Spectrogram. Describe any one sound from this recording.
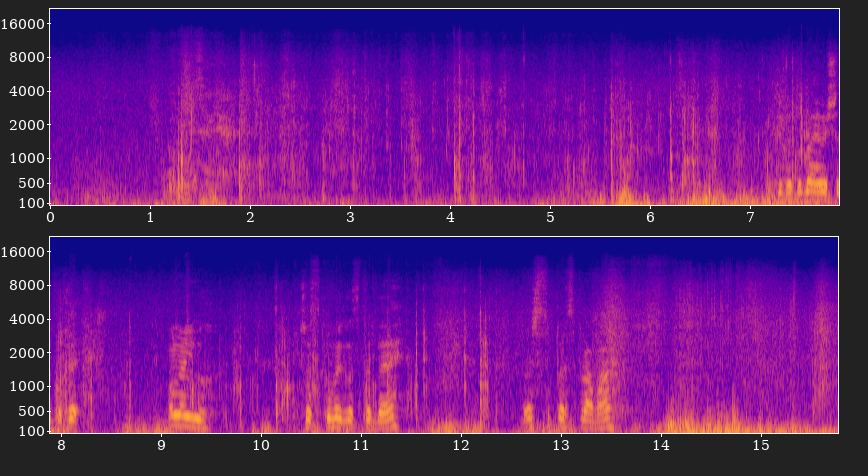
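A scoop scrapes and stirs dry pellets in a plastic bucket.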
